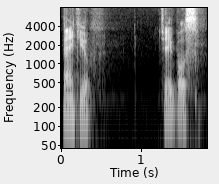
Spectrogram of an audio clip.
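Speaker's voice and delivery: chewing while talking; mouth full. Real, not acted. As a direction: talk through a mouthful of apple. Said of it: "sorry for the chewing".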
